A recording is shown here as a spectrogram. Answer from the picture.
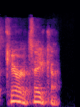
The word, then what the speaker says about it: Karateka: I don't know what the right pronunciation is on that one. – I believe it's Karateka.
